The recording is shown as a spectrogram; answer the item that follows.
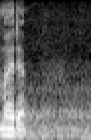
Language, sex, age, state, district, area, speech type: Malayalam, male, 18-30, Kerala, Palakkad, rural, read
